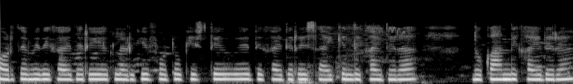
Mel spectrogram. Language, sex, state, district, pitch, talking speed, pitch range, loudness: Hindi, female, Bihar, Araria, 235 Hz, 260 wpm, 230-235 Hz, -14 LUFS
